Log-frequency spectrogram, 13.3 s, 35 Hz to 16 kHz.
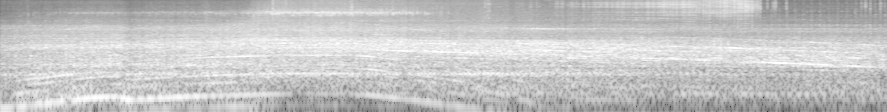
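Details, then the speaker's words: Car coasting in neutral with engine switched off from 70, rumbling growl with whining tones falling as it slows; owner suspects transmission, like a manual with a bad input shaft bearing, also heard when crawling slowly. Transmission growl while coasting, unconfirmed. "it all right so I actually think the noise is in the transmission and I kind of kind of was weary of that at first because anytime you're crawling along really slow you can hear like gears running together or like a a growling something"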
